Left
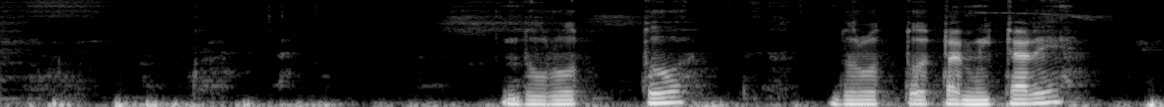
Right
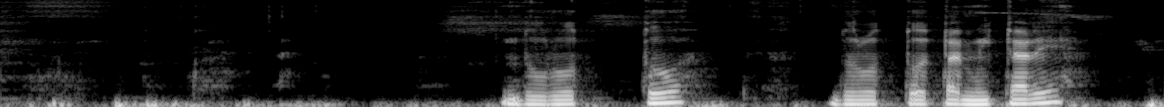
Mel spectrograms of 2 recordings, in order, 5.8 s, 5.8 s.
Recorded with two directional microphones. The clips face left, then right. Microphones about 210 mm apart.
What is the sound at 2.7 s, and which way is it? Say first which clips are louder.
Speech: right 3 dB; 50° right (ahead or behind).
